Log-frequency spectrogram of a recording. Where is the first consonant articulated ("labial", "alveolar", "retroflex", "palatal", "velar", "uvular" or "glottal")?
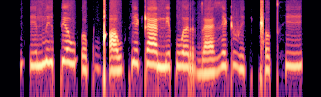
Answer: glottal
